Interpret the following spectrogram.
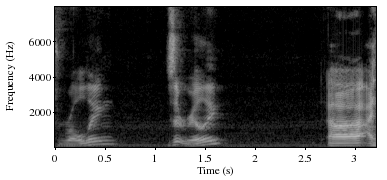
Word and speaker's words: Rowling: yeah i shudder also they saying it's pronounced rolling is it really uh i think i think that's the hard w you know i think it's just jk rowling it is rolling weird i've always hit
